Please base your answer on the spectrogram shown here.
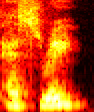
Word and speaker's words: Essery: You can see Essery Farm, as it is pronounced Essery, just here.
